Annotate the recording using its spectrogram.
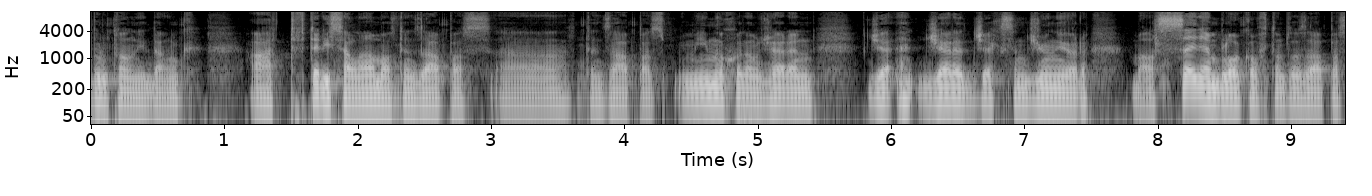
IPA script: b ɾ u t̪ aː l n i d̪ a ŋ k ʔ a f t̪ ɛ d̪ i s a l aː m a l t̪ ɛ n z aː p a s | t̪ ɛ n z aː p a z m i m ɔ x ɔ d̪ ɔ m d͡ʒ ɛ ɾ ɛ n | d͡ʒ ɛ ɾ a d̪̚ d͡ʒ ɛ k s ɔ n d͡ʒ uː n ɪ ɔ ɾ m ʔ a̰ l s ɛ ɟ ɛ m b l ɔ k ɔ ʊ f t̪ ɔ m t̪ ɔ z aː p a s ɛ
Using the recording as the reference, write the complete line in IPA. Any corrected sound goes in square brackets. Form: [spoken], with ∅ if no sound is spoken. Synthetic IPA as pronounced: b ɾ u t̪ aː l n i d̪ a ŋ k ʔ a f t̪ ɛ d̪ i s a l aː m a l t̪ ɛ n z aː p a s | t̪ ɛ n z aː p a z m i m ɔ x ɔ d̪ ɔ m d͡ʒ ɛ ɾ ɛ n | d͡ʒ ɛ ɾ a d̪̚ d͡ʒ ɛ k s ɔ n d͡ʒ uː n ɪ ɔ ɾ m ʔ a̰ l s ɛ ɟ ɛ m b l ɔ k ɔ ʊ f t̪ ɔ m t̪ ɔ z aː p a s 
